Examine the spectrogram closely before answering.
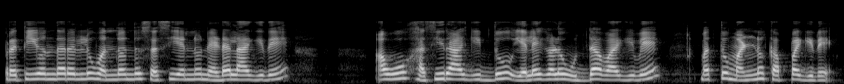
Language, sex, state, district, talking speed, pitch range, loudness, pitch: Kannada, female, Karnataka, Chamarajanagar, 80 wpm, 215-250 Hz, -16 LUFS, 235 Hz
